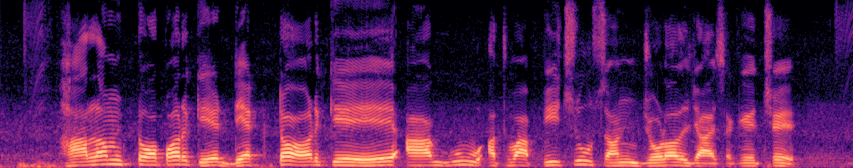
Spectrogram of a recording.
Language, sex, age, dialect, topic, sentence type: Maithili, male, 18-24, Eastern / Thethi, agriculture, statement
